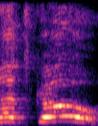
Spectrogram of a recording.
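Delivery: put-on Italian accent, called out very loud. After stretching, the speaker quotes the call to start the ride: Rosa's Italian accent. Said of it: "in her Italian accent".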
